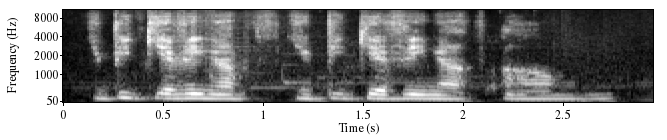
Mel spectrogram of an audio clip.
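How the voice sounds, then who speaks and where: Music plays in the background as a man with a fairly high pitch and ordinary variation speaks at a fairly slow pace. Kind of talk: casual livestream discussion.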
